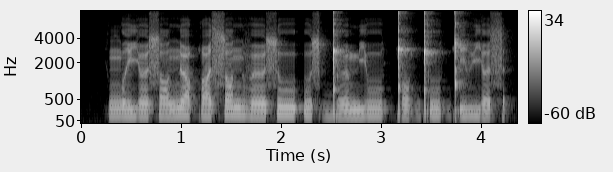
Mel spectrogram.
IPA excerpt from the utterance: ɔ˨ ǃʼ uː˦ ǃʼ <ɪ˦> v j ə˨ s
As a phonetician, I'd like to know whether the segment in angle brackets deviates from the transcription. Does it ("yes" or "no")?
yes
